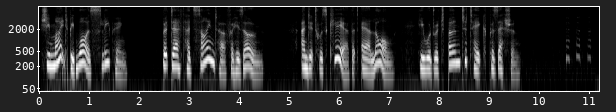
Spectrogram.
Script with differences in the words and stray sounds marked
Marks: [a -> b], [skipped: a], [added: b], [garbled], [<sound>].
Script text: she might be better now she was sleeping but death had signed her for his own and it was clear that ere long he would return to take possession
she might be [skipped: better now she] was sleeping but death had signed her for his own and it was clear that ere long he would return [dropout] to take possession [laugh]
